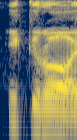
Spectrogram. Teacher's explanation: ইকরা, এই যে বড় কফ, এখানে যে হলকের গোড়ার থেকে মোটা করে শক্তভাবে আদায় করতে হবে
